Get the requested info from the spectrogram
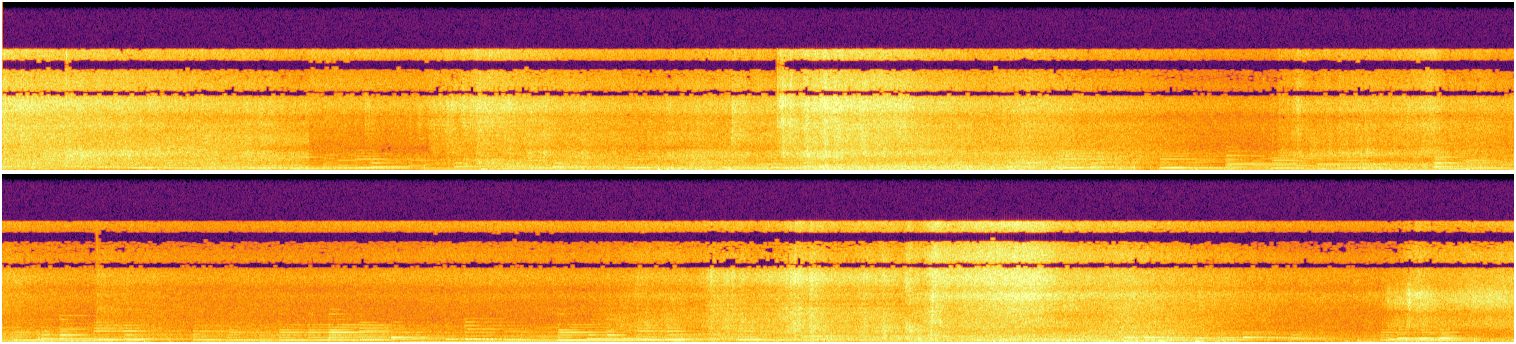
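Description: Surf breaking and washing up a sandy beach, surging and ebbing every few seconds, under soft background music of slow held notes.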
